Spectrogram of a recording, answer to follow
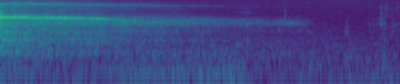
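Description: A hiss with a thin high whistling tone in it, fading away over about a second and a half.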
